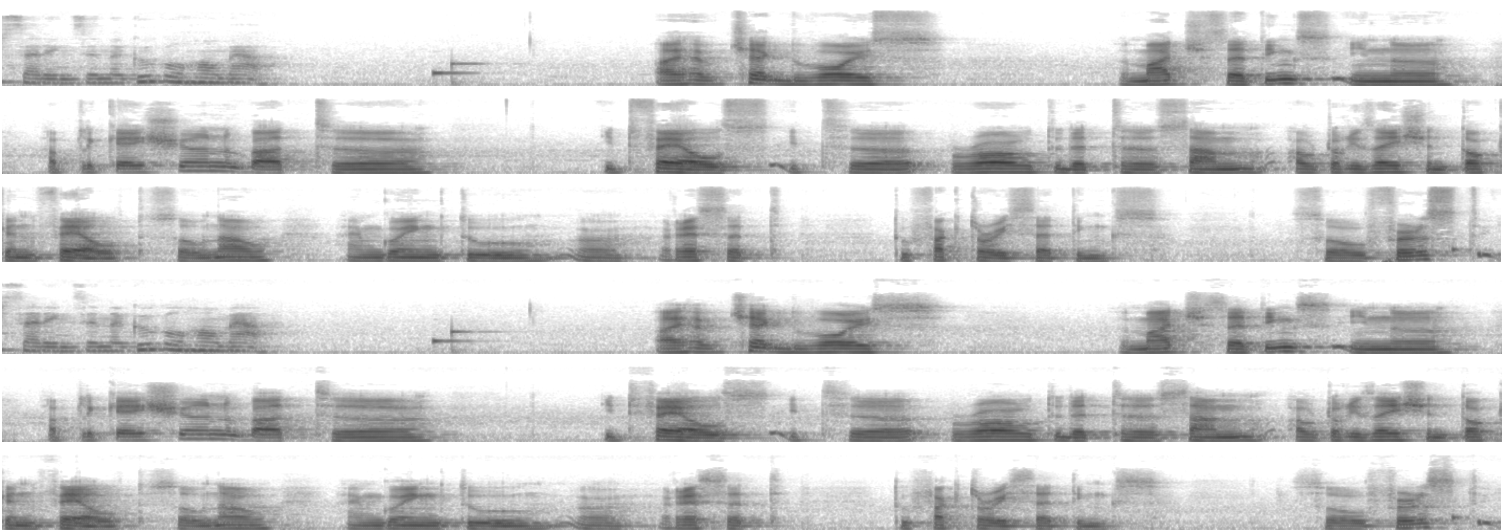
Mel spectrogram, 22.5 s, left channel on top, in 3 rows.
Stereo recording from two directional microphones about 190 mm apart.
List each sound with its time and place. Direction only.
0.1 s speech: 10° left (ahead or behind)
3.3 s speech: 10° left (ahead or behind)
